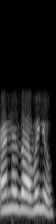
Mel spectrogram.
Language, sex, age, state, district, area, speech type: Kashmiri, female, 18-30, Jammu and Kashmir, Baramulla, rural, conversation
